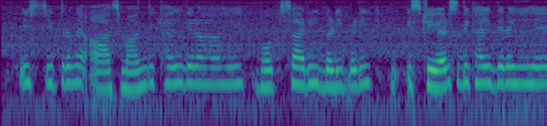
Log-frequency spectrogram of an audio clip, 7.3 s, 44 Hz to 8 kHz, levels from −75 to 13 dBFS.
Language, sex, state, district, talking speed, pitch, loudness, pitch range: Magahi, female, Bihar, Gaya, 130 wpm, 250 Hz, -26 LUFS, 225-255 Hz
